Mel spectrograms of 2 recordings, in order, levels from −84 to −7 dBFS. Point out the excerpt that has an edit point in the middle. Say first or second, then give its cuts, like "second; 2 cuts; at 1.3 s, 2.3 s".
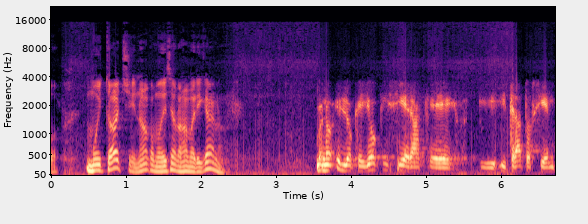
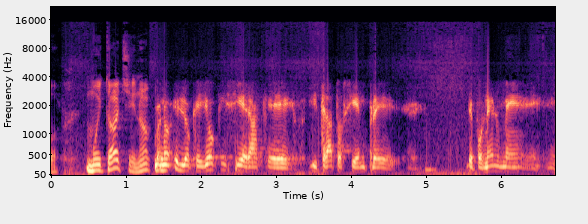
second; 2 cuts; at 1.3 s, 3.4 s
